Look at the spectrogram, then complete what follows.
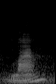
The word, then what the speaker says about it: LAN: will check the answers together so LAN is pronounced LAN and stands for local area network in a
